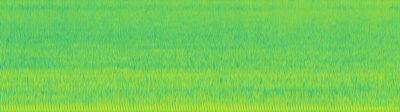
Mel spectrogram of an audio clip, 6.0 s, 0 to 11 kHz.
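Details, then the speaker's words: Craftsman LT1000 lawn tractor being built into a mud mower, running at full throttle with a steady, slow low drone near two beats per second; owner believes it runs around 2,000–2,500 rpm instead of the rated ~3,500; below rated rpm. "i don't believe the engine is running at the highest rpm if it's supposed to run at like 3 500 it's probably running around 2 000 2500"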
